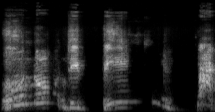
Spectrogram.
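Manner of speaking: very high-pitched cartoon cat voice. Retelling lines Puss in Boots says on a ride: imitating Puss in Boots voice. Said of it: "he does the voice".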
